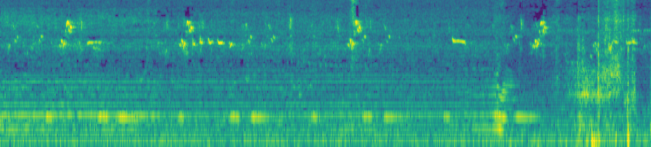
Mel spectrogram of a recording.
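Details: Honey bee buzzing: a steady, low droning hum with even overtones that holds for nearly seven seconds, wavers slightly, then cuts off, followed by a brief clatter of handling noise.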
